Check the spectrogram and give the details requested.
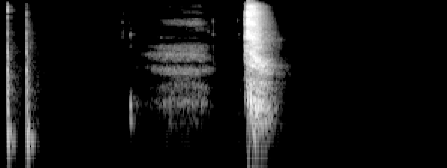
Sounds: Sneeze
